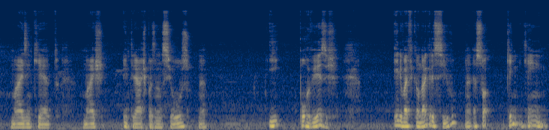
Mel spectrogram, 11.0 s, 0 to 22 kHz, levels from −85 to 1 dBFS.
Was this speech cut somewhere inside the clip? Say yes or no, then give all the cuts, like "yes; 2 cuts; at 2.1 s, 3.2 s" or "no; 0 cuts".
no; 0 cuts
